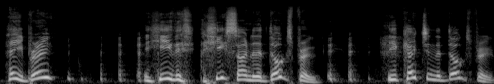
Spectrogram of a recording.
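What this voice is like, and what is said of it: Put-on New Zealand accent. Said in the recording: “I can do a random New Zealand, sure, accent”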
